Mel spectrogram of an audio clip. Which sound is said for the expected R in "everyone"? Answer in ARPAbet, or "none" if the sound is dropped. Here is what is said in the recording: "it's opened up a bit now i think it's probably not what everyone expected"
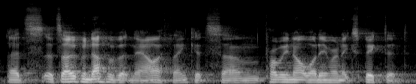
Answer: none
